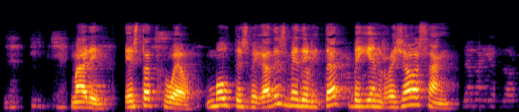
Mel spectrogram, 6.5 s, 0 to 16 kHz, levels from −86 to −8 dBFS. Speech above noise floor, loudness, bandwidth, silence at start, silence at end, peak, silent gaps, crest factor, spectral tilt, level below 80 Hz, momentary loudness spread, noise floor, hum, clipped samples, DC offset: 28 dB; -16 LUFS; 7.4 kHz; 0.15 s; 0.85 s; -2 dBFS; none; 16 dB; -4 dB/octave; -62 dBFS; 7 LU; -45 dBFS; none; under 0.1%; under 0.1%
